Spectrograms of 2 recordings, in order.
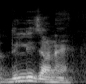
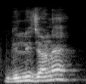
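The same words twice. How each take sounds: First: It is said as a flat statement. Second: It is said as a plain question.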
